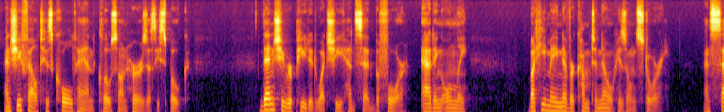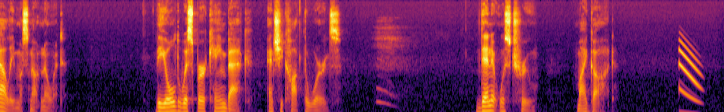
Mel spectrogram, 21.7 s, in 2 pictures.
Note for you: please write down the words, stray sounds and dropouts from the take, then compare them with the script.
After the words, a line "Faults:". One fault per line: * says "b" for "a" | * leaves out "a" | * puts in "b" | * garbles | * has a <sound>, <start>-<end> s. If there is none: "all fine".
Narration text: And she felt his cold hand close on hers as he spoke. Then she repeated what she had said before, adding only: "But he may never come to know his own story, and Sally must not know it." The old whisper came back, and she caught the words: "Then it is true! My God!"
And she felt his cold hand close on hers as he spoke. Then she repeated what she had said before, adding only: "But he may never come to know his own story, and Sally must not know it." The old whisper came back, and she caught the words: "Then it was true! My God!"
Faults:
* has a sigh, 16.4-17.6 s
* says "was" for "is"
* has a chirp, 21.0-21.4 s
